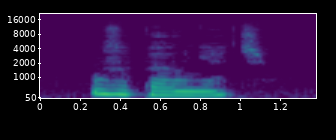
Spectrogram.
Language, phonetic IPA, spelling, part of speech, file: Polish, [ˌuzuˈpɛwʲɲät͡ɕ], uzupełniać, verb, LL-Q809 (pol)-uzupełniać.wav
